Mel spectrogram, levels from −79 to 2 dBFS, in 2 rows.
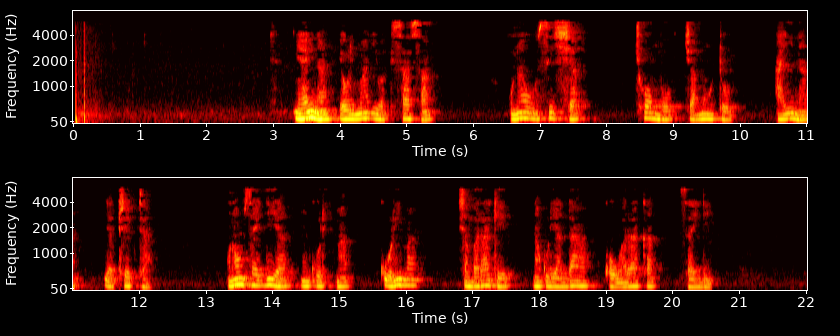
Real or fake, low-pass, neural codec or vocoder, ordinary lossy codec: real; 7.2 kHz; none; MP3, 24 kbps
